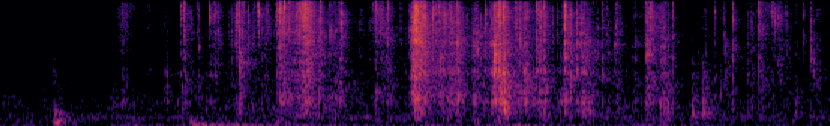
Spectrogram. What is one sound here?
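Playing cards rustle and flick between hands.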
